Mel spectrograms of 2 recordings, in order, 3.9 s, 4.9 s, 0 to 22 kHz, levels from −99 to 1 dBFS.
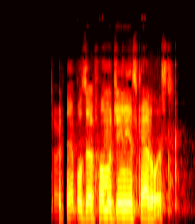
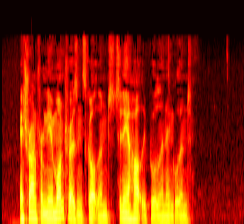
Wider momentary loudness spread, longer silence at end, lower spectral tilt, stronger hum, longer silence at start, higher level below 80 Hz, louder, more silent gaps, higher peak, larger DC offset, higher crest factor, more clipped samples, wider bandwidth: first, 16 LU vs 9 LU; second, 0.6 s vs 1.1 s; second, -5.5 dB/octave vs -7.5 dB/octave; neither; first, 1.2 s vs 0.4 s; second, -70 dBFS vs -40 dBFS; first, -15 LUFS vs -18 LUFS; first, 1.29-1.33 s vs none; about the same, -2 dBFS vs 0 dBFS; neither; about the same, 16 dB vs 18 dB; neither; second, 7.4 kHz vs 11 kHz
